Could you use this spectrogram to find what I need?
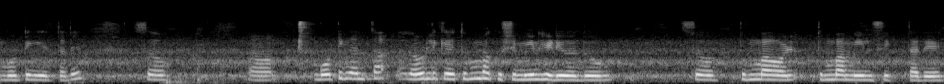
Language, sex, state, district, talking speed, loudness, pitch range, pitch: Kannada, female, Karnataka, Dakshina Kannada, 95 wpm, -14 LUFS, 205-260 Hz, 225 Hz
